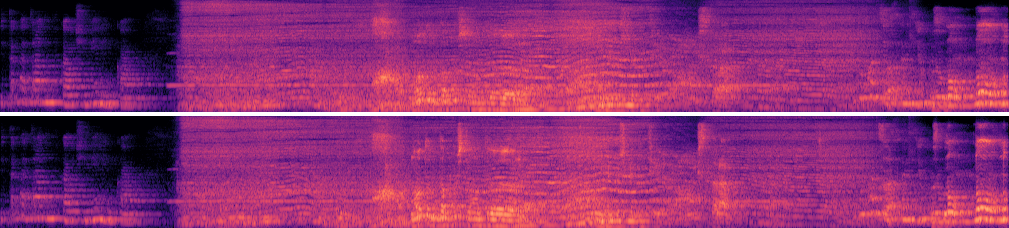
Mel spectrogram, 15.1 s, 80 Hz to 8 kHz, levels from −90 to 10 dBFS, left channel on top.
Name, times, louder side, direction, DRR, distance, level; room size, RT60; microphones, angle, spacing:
voice 1, 0.1-2.0 2.7-4.6 12.8-14.2 14.7-15.1, right 1 dB, 55° left, -5 dB, 0.9 m, -30 dB
sound 1, 2.5-11.8, left 3 dB, 90° left, 0.6 m, -37 dB
sound 2, 2.7-13.2 13.6-13.7, equal, 40° right, 1.1 m, -26 dB
sound 3, 3.5-4.1 4.8-6.2 7.6-10.7, equal, 15° right, 1.0 m, -26 dB
voice 2, 5.0-5.3 5.8-7.9 8.7-11.8 12.3-12.4 13.2-13.5 14.0-15.1, right 3 dB, 60° right, 3 dB, 0.4 m, -21 dB
4.3 x 2.0 x 2.9 m, 1.4 s
head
